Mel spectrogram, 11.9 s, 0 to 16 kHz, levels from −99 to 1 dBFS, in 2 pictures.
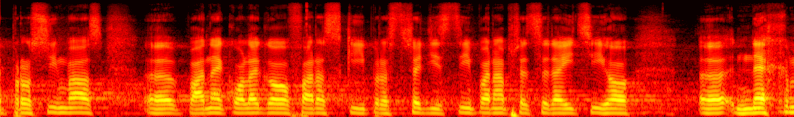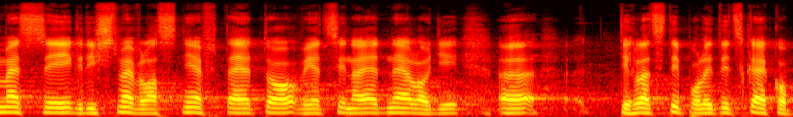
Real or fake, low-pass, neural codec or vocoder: real; 14.4 kHz; none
